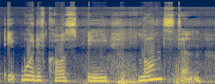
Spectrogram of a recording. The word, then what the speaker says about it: Launceston: for our pronunciation of Launceston in Tassie. If you were talking about the town in Cornwall, it would, of course, be Launceston, with a silent C-E-S in the middle, like Worcestershire sauce.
